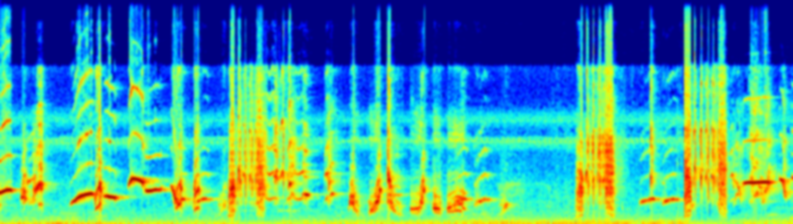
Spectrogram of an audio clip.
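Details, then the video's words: Loud song of an oriental magpie-robin in the 'tayoraky' variant: rising whistled notes and buzzy trills mixed with several harsh, broad rasping bursts near the end. "kacer rasa tayoraky varian baru‼️bikin suara kicau burung Kacer gacor dan ngotot buka ekor"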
